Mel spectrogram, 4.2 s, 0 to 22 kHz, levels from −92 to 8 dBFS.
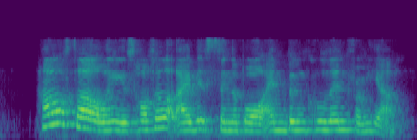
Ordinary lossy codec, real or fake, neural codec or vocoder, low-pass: none; fake; codec, 16 kHz, 4.8 kbps, FACodec; none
